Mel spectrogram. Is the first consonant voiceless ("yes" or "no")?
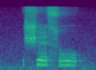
yes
